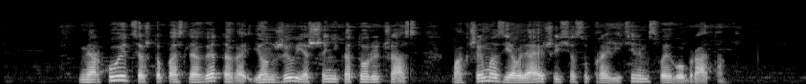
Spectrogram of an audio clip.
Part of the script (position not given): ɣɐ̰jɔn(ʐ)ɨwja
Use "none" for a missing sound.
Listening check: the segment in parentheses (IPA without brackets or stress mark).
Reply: ʐ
